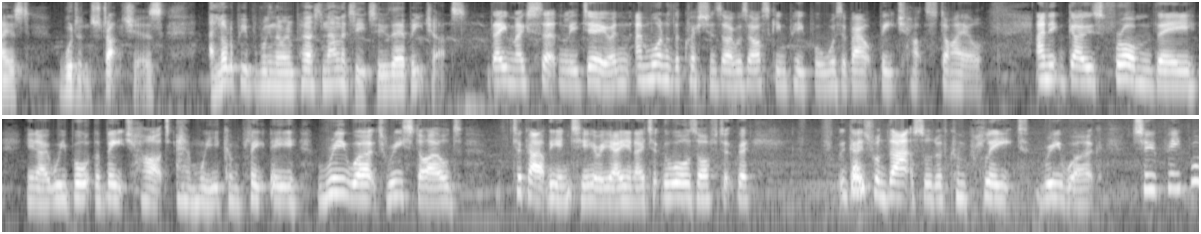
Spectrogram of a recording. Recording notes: on Frinton Greensward over looking the beach huts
